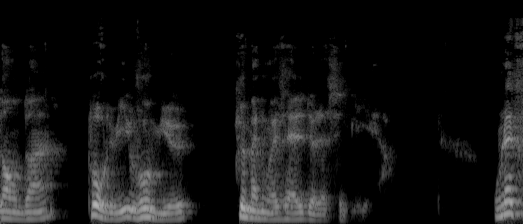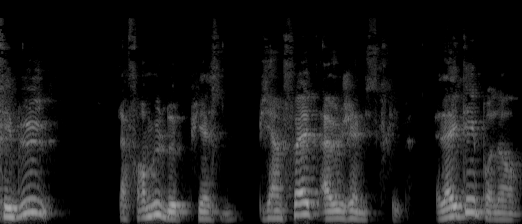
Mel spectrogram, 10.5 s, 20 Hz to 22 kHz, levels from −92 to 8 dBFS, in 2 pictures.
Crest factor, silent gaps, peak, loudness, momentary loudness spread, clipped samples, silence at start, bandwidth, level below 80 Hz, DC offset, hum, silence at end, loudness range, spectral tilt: 20 dB; 0.77-0.87 s, 2.20-2.34 s, 4.00-4.37 s, 4.77-4.94 s, 6.00-6.16 s, 6.23-6.41 s, 7.71-7.82 s, 9.51-9.56 s; -18 dBFS; -38 LUFS; 17 LU; under 0.1%; 0 s; 15.5 kHz; -84 dBFS; under 0.1%; none; 0.05 s; 3 LU; -7 dB/octave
